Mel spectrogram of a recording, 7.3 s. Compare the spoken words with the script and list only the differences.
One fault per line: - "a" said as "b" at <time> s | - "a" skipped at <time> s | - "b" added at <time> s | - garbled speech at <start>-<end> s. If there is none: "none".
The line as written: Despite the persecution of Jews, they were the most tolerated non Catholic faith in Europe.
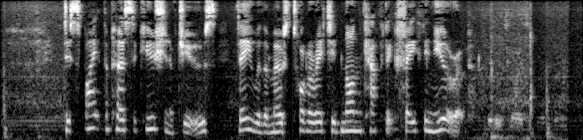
none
